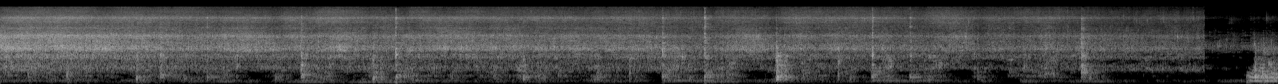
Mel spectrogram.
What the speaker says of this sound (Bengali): এবার ওই মাছ ভাজা তেলেই আমি কালো জিরে ফোড়ন দিয়ে দিলাম।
